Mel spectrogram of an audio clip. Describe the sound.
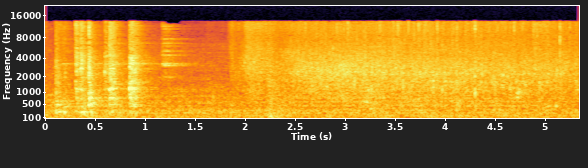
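Sizzling from a deep fat fryer cooking food in a kitchen: a few sharp clattering knocks at the start, then a loud, steady, crackling hiss.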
